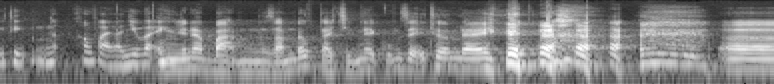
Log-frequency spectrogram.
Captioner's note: laugh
